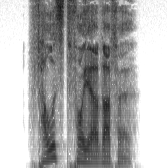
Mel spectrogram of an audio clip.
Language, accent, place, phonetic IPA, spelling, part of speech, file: German, Germany, Berlin, [ˈfaʊ̯stfɔɪ̯ɐˌvafə], Faustfeuerwaffe, noun, De-Faustfeuerwaffe.ogg
- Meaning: A handgun; a gun that is fit to be wielded in a single hand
